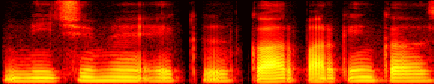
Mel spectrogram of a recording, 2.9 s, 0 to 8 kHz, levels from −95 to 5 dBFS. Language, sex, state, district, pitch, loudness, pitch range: Hindi, male, Madhya Pradesh, Katni, 115 Hz, -23 LUFS, 110-125 Hz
